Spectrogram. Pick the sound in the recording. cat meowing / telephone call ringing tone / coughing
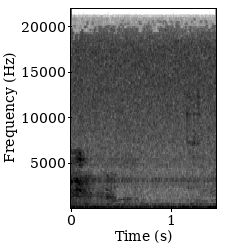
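cat meowing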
